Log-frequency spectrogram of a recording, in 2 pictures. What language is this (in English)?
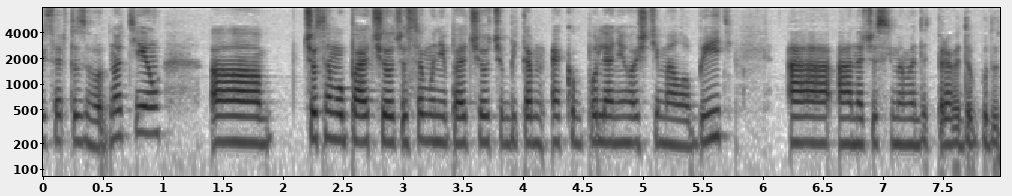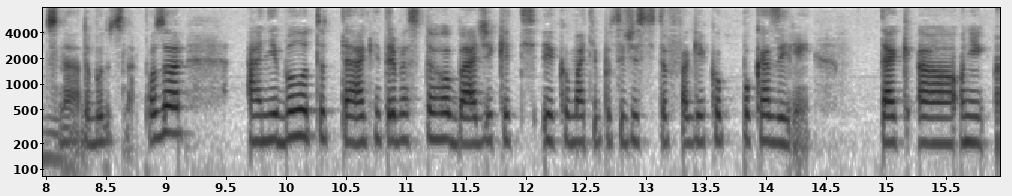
Czech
